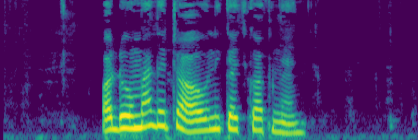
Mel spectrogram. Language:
Luo (Kenya and Tanzania)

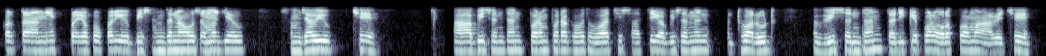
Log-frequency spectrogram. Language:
Gujarati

